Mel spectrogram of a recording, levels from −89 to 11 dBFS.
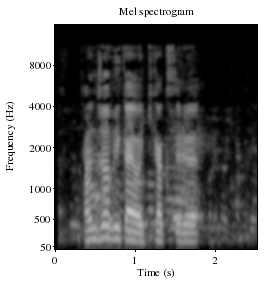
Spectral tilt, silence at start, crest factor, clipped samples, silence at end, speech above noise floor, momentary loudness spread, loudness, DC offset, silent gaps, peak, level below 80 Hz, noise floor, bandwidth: -4.5 dB/octave; 0.2 s; 20 dB; under 0.1%; 0.05 s; 27 dB; 10 LU; -21 LUFS; under 0.1%; none; -2 dBFS; -64 dBFS; -47 dBFS; 11.5 kHz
